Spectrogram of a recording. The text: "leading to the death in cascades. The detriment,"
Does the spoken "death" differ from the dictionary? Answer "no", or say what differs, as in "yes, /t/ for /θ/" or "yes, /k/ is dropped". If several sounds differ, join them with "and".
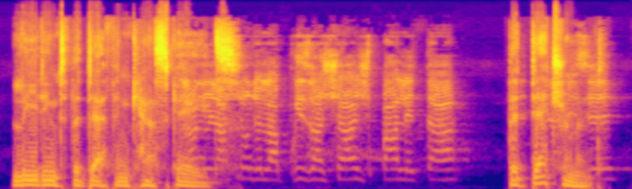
no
